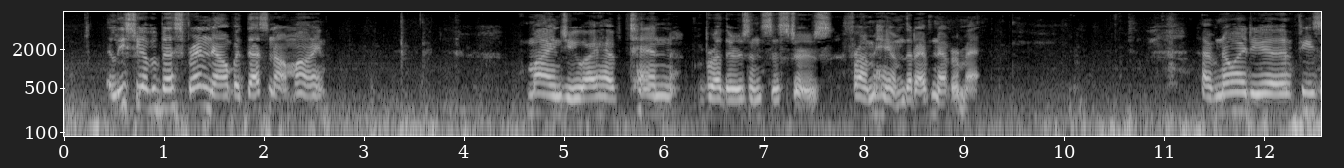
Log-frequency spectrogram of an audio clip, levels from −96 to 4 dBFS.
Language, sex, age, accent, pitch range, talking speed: English, female, 20-39, American, 180-270 Hz, 155 wpm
